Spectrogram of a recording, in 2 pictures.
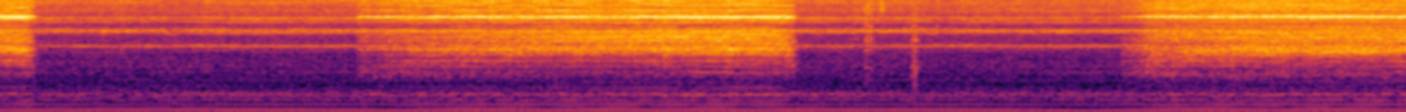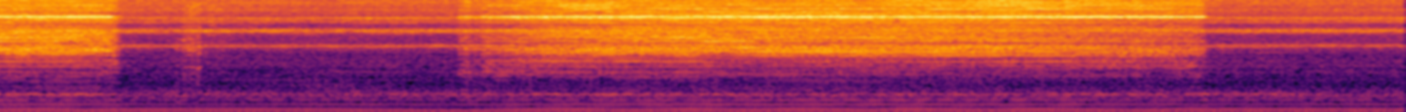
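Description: Bench grinder running with a steady motor hum while a small screw is pressed against its stone wheel in three spells of grinding hiss, each two to four seconds long, taking down a welded-on blob of metal on the screw head.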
